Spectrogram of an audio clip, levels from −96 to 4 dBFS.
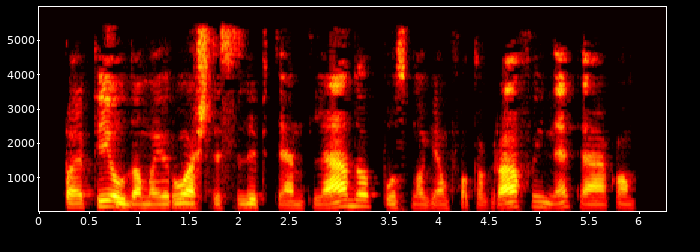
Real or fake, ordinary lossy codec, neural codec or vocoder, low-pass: real; MP3, 32 kbps; none; 5.4 kHz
